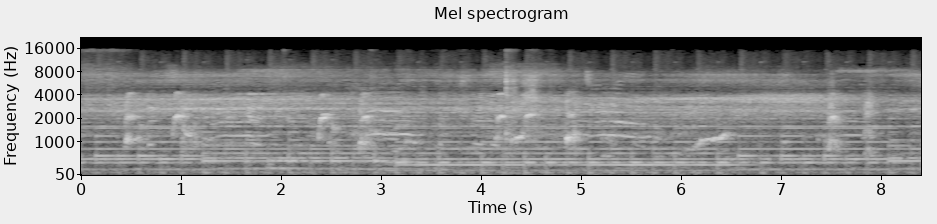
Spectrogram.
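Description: Background music of held notes that change in steps, with short high rising yips recurring about once a second.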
